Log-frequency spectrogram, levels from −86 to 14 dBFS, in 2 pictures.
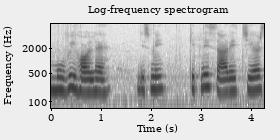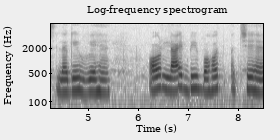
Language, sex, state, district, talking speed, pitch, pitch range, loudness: Hindi, female, Chhattisgarh, Kabirdham, 115 wpm, 190 Hz, 175-205 Hz, -17 LUFS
